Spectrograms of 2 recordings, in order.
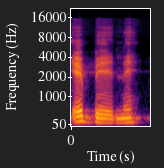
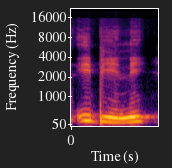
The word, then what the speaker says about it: ebene: Then they say this E-B-E-N-E, ebene, ibini. They pronounce it as ibini, where in the actual sense is supposed to be ebene, because in Setswana we say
